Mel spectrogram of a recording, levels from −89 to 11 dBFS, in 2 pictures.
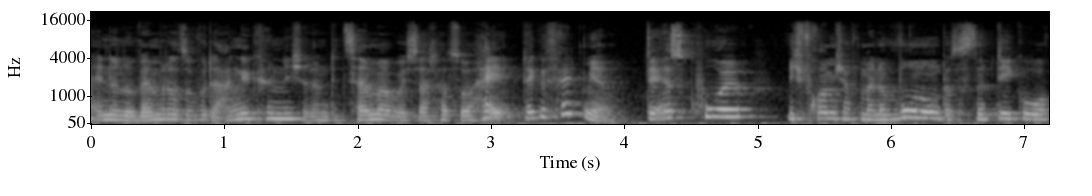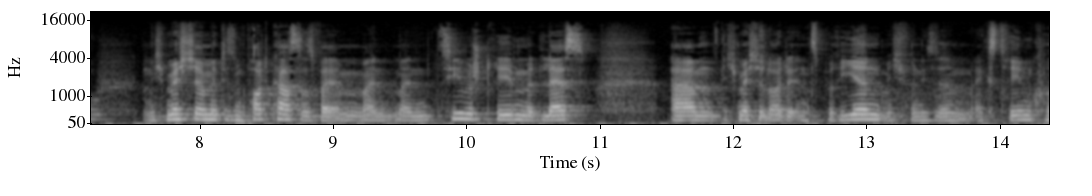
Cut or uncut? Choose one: cut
